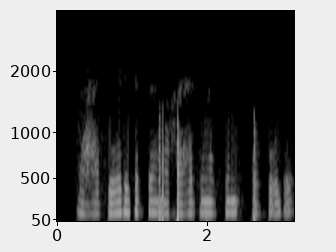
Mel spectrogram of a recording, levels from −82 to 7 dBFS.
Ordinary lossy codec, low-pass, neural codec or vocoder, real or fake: AAC, 24 kbps; 3.6 kHz; none; real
